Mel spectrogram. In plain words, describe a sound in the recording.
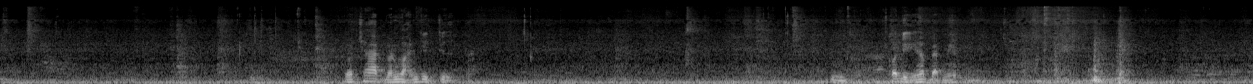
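A man chews food with his mouth closed.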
